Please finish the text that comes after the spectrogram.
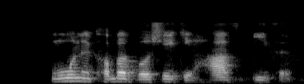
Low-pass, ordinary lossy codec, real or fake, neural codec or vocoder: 7.2 kHz; AAC, 48 kbps; fake; codec, 16 kHz, 1.1 kbps, Voila-Tokenizer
